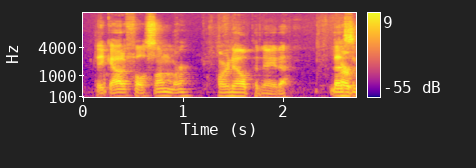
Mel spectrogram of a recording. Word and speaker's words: Arnel Pineda: Arnel Pineda.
